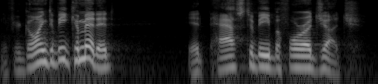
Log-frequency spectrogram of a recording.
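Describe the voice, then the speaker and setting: A man's voice: mid-range voice, big pitch swings, normal speed, no room sound, clean studio sound, natural voice. A man playing an earnest, loyal lawyer in an old-time radio drama. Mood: urgent. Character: earnest, loyal young male lawyer pleading for his friend.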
